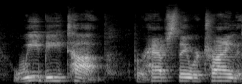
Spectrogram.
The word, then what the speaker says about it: Webetop: I was a little unsure about the pronunciation that they intended for this, but I believe the correct way to say it is Webetop.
